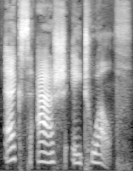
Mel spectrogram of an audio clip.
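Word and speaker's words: X Æ A-12: Yeah, look, according to Musk and Grimes, his name was XAEA-12, pronounced X-A-12 or XAI.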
